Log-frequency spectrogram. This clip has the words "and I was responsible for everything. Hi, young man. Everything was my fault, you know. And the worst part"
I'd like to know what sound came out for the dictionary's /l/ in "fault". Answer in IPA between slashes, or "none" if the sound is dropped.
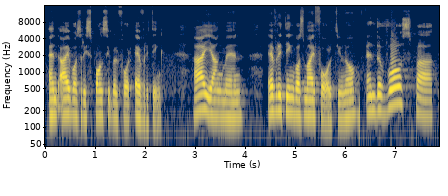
/l/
